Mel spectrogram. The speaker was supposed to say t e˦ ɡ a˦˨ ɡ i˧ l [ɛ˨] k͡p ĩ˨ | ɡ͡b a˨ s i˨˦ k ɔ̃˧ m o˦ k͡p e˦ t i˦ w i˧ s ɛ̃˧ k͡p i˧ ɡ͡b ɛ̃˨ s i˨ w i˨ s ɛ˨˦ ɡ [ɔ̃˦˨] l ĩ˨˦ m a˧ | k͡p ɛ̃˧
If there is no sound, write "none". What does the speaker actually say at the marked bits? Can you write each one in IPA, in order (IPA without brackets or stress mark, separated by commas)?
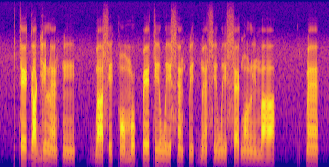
ɛ̃˨, ɔ̃˦˨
